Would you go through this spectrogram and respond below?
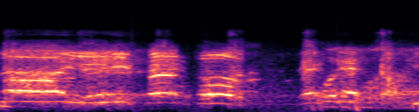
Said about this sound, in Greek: ακούμε τον κόσμο εδώ ενθουσιασμένο να φωνάζει το όνομά του.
